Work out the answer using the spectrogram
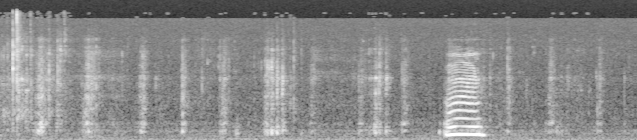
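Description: Faint close-up chewing, with small scattered crunches and mouth clicks. About halfway through comes a short hummed "mm" from a voice.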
